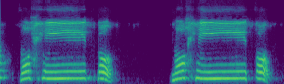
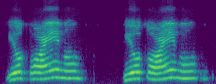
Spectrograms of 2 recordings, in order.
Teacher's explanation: एंड वाला जो है वो बहुत स्ट्रॉन्ग कलकला होगा, और जो दरमियान में आएंगे वो माइल्ड कलकला होगा, यानी उतना ज्यादा स्ट्रॉन्ग नहीं होगा जो एंड वाला होता है।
